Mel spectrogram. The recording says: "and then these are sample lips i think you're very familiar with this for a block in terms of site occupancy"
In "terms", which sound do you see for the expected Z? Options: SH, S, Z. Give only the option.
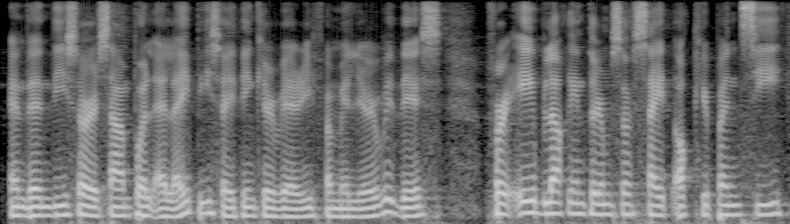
S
